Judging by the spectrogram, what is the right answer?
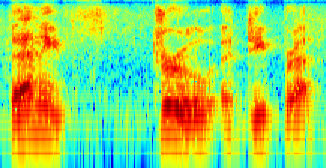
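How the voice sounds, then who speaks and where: Older man reading a story, very animated. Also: medium pitch, slow pace, breathy edge, rough recording. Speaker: audiobook reader. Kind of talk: expressive storybook narration.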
